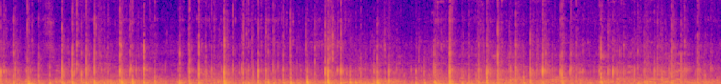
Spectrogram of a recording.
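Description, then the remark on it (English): A woman rolls a suitcase over cobblestones in Rome, a steady, rapid clatter of small bumps and rattles that keeps going for several seconds, with a murmur of voices in the background. “Oh, I hear a suitcase being rolled over cobblestones.”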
